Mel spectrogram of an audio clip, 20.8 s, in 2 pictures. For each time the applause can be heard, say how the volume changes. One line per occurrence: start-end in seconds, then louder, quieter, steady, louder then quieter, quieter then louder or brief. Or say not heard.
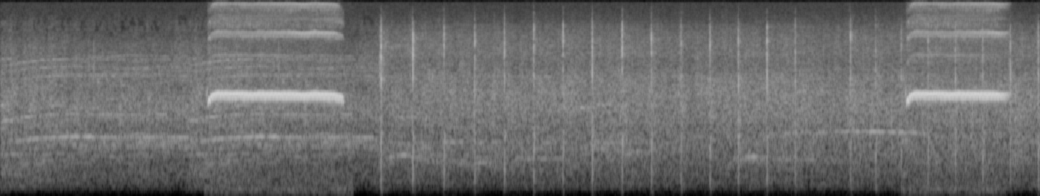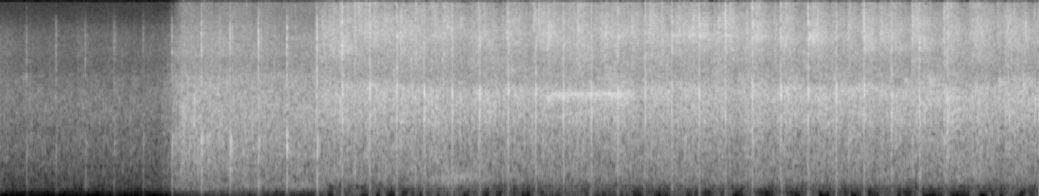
0.0-20.7 louder.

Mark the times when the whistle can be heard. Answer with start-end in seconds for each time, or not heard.
2.0-3.5, 9.1-10.2, 15.8-16.8.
